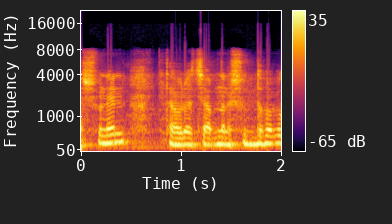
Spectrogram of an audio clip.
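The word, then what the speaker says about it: شين: আমরা দেখতে পাচ্ছি শিন শিনের উচ্চারণটা একটু মোটা হবে শিন শিন শিন অতঃপর আছে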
